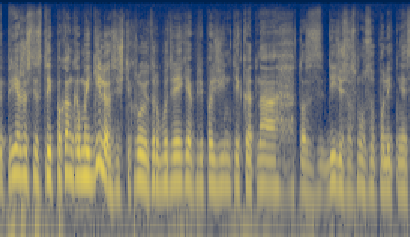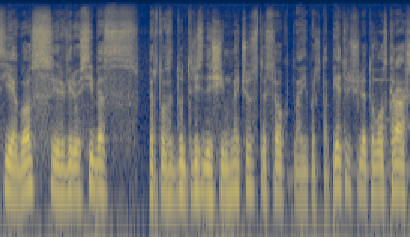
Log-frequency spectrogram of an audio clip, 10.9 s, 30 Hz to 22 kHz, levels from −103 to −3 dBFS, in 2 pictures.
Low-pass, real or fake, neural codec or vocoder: 19.8 kHz; real; none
